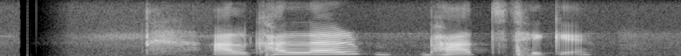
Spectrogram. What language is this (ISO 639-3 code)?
ben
